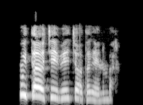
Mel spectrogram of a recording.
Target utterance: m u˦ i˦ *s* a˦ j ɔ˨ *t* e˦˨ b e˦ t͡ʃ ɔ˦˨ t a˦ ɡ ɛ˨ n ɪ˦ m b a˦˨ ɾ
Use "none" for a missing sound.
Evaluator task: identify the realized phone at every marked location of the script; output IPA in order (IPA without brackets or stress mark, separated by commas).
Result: t, t͡ʃ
